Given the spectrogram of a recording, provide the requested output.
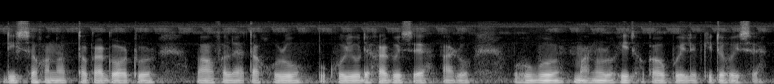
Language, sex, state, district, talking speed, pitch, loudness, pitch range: Assamese, male, Assam, Sonitpur, 125 wpm, 90 Hz, -20 LUFS, 90-95 Hz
